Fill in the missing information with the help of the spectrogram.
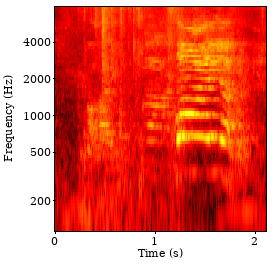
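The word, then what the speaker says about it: phi: 有没有人会念？Fire，对不对？Diameter。diameter 就是要做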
